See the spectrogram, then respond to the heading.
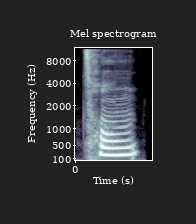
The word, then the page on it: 从: cóng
